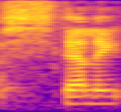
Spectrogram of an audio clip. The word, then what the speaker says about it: stellate: head and you refer to it as a stellate laceration. Is that right? Yes. And am I pronouncing that right?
